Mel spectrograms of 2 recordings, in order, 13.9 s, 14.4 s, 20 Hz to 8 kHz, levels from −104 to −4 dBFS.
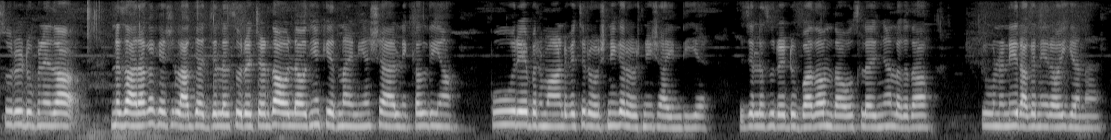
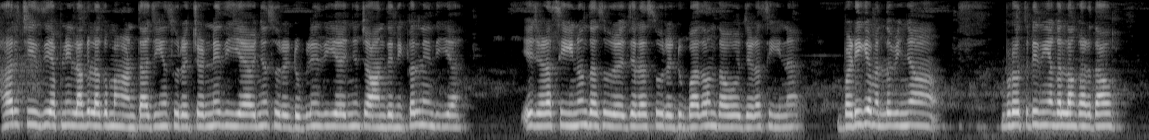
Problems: constant background noise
